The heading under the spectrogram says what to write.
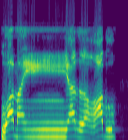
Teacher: بو، وَمَن يَرْغَبُ، یہاں پہ ادغام جر ملون ہو رہا ہے، ایک الف کی مقدار غنہ کر کے پڑھیں گے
